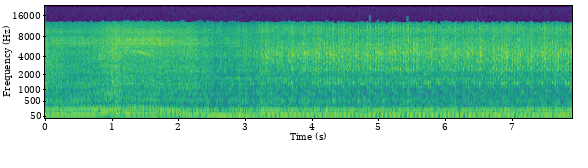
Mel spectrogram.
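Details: Marine Power 5.7L MR2 EFI V8 engine package running on an engine stand, with MR2 computer, high and low pressure fuel pumps and exhaust manifolds: cranks, catches and revs cleanly, then settles into a deep, even burble with no knocks or misses; healthy engine.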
